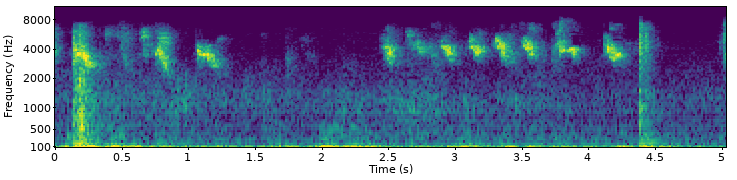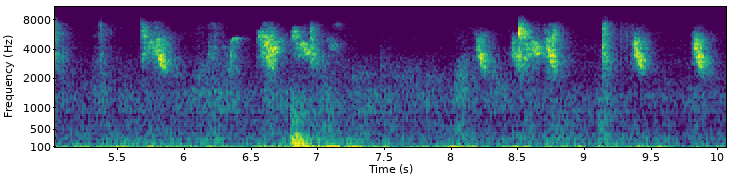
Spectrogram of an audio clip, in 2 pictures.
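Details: Sparrows at a feeder in the evening, recorded by a bird camera: many short, bright chirps in quick irregular bursts, several birds calling over each other, with a low background rumble and a few thumps.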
